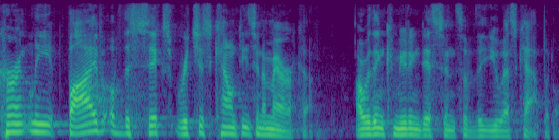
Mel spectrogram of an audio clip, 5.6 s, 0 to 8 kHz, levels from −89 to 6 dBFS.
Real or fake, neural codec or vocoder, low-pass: real; none; 7.2 kHz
